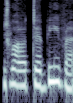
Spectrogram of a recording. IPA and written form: ʒwa də vivʁ (Joie de vivre)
